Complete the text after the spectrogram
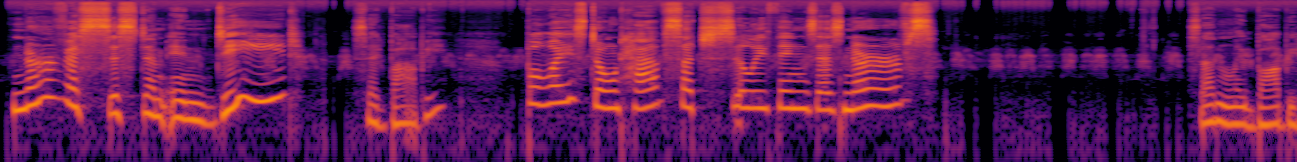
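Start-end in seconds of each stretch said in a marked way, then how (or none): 0.1-2.3 put-on high, indignant boy voice; scornful boy. A narrator's reading. Boy scoffs at the professor. 3.9-7.0 put-on high, slow scoffing boy voice; dismissive boy. A narrator's reading. Boy scoffs at idea of nerves.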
